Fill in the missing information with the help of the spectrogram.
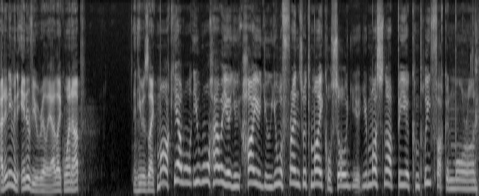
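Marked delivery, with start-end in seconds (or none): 3.2-9.6 put-on drawling Brooklyn accent, very high. Retelling what the man who gave him the job said, slow brooklyn accent. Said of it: "he talked kind of slow with this Brooklyn accent".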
